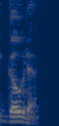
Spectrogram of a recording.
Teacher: Porque, ó, o verbo ir é go, você fala go. E aí o T aqui se torna um R, porque tá no meio de vogais, né? A vogal se torna o schwa, que é aquele som do a, e pronto.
